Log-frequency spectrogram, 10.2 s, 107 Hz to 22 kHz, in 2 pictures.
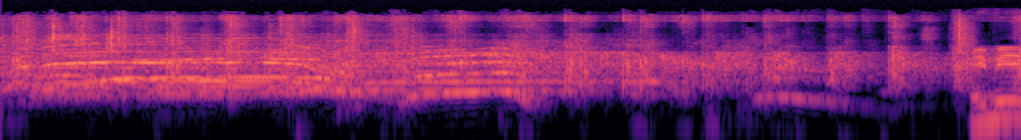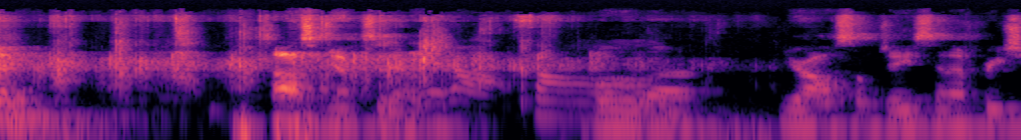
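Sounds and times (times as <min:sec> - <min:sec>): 
large crowd applauding and cheering with whoops and shouts: 0:00.0 - 0:08.1
speech: 0:04.8 - 0:05.6, 0:06.4 - 0:10.2.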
